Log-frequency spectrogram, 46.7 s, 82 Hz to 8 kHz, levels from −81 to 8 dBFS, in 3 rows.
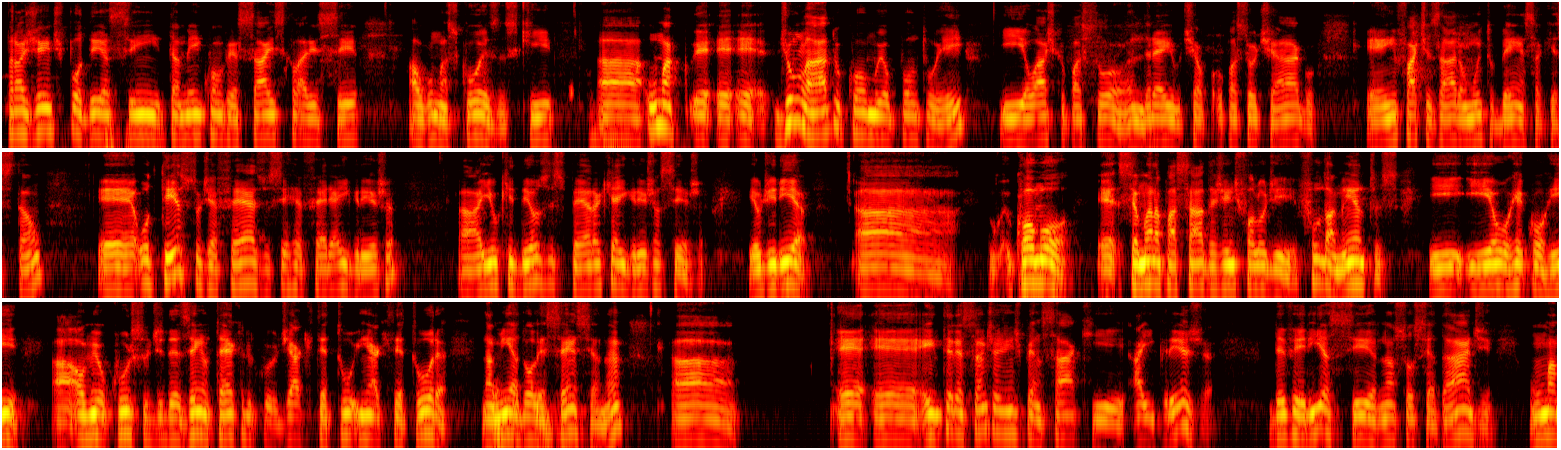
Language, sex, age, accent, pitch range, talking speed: Portuguese, male, 50-69, Brazilian, 105-120 Hz, 125 wpm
